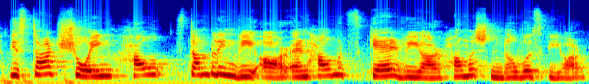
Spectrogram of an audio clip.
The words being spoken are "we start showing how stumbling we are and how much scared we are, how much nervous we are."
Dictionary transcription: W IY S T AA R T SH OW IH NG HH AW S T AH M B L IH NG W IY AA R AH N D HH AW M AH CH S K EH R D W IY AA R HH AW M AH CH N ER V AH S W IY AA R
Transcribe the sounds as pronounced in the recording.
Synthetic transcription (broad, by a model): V IY S T AA R T SH OW IH NG HH AW S T AH M B L IH NG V IY AA R AH N D HH AW M AH CH S K EH R D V IY AA R HH AW M AH CH N ER V AH S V IY AA R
